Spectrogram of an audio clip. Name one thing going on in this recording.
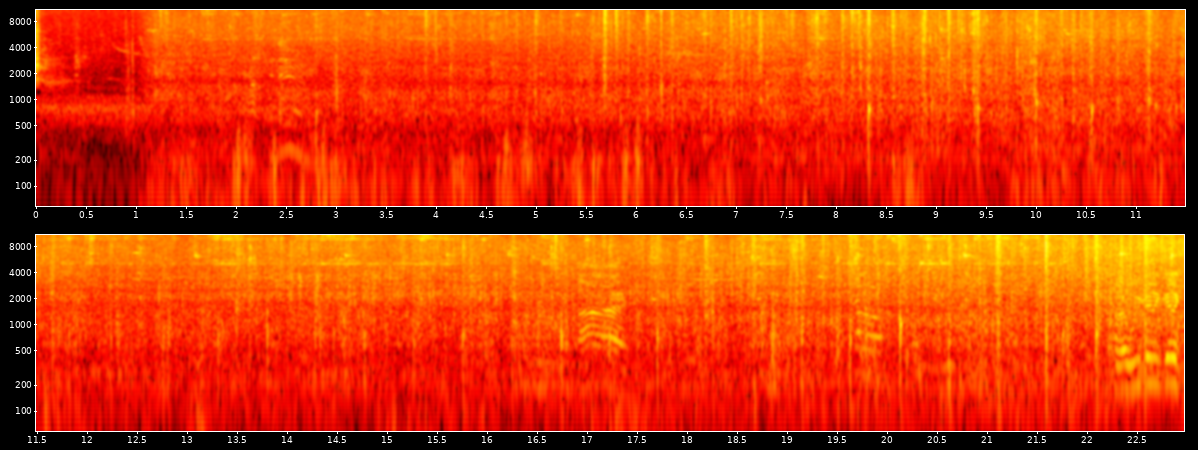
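Horse hooves clop on a dirt track.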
